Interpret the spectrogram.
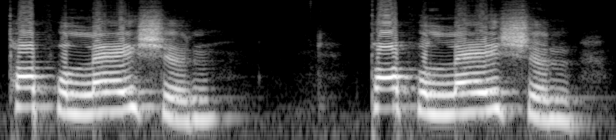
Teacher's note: The syllable receiving the loudest stress is lay.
